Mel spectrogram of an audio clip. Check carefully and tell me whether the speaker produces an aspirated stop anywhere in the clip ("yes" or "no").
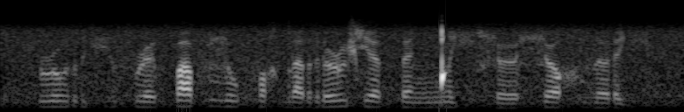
no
